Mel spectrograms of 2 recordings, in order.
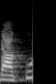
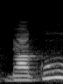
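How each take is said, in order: First: The final vowel is said short. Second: The final vowel is said long. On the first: The speaker calls it wrong. "लेकिन डाकू नहीं होता" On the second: The speaker calls it right. "तो बड़े ऊ की मात्रा इसमें आएगी"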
